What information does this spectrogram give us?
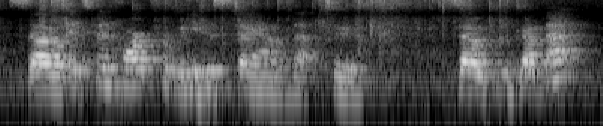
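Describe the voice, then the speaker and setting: A woman's voice: on the high side, normal speed. A woman hosting a home cooking demonstration in her kitchen, chatty and giggly as she walks through each step. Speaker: cooking show host. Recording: echoey kitchen, distant mic, faint noise.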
